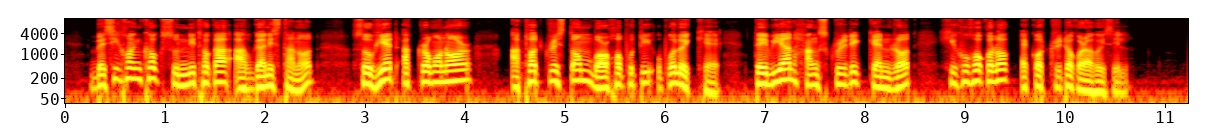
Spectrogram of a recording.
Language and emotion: Assamese, neutral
